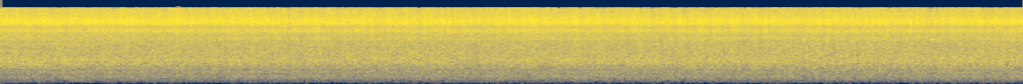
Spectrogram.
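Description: Heavy rain mixed with hail pelting down on wet pavement: a loud, dense, steady hiss of countless impacts.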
